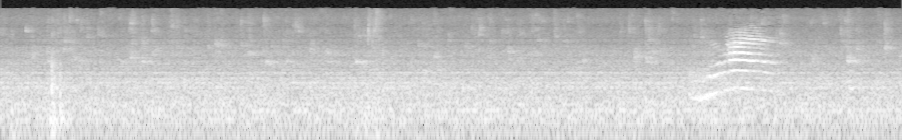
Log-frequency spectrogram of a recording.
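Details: Ragdoll kittens raised in a home cattery in central Kansas, without cages; a single rising-then-falling harmonic meow comes near the end, set against steady quiet room hiss with a few faint clicks earlier.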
